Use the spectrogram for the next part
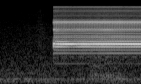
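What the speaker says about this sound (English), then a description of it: "it's gonna beep." An Arduino adjustable countdown timer gives off a loud, steady electronic beep as its countdown ends. The tone begins abruptly after a short quiet pause and holds continuously without breaks to the end.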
